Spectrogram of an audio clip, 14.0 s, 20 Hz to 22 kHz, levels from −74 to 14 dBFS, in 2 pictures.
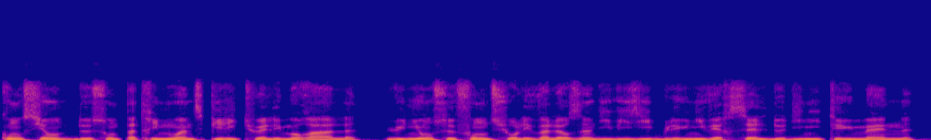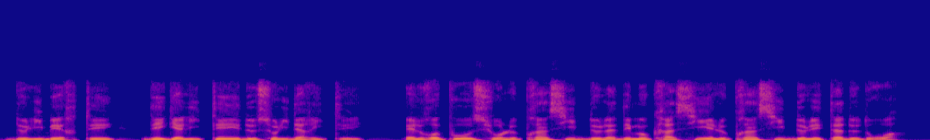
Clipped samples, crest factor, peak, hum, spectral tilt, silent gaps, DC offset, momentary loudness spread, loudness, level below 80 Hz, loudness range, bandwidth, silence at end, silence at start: under 0.1%; 16 dB; -4 dBFS; none; -6.5 dB/octave; none; under 0.1%; 5 LU; -21 LUFS; -54 dBFS; 1 LU; 9.8 kHz; 0.25 s; 0 s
